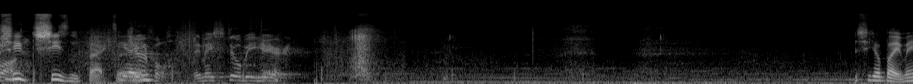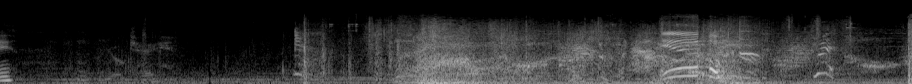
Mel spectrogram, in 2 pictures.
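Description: A young woman speaks in a tense, low voice.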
